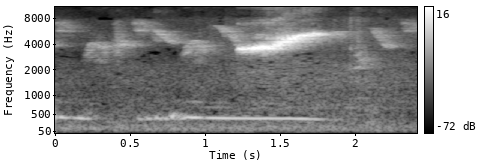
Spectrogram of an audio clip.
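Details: Horsfield's bushlark training song from a 2022 compilation: soft high chirps over a low steady tone, then one loud drawn-out rising whistle followed by a short burst of high notes.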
